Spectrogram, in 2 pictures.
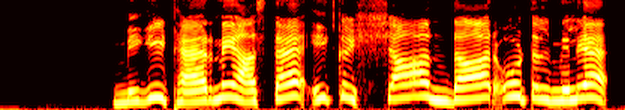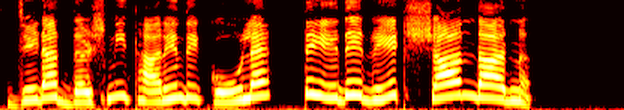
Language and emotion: Dogri, happy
